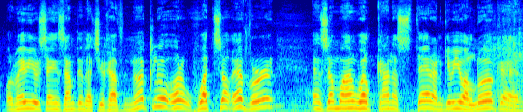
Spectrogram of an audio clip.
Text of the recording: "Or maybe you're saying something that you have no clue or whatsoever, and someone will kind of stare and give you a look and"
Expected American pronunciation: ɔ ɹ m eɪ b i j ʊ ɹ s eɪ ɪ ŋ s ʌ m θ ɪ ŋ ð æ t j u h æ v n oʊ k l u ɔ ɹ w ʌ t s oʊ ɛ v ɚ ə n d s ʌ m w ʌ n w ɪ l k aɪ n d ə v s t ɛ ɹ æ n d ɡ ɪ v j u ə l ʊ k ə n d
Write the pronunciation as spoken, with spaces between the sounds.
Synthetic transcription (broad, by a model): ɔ ɹ m eɪ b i j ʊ ɹ s eɪ ɪ ŋ s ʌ m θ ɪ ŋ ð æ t j u h æ v n oʊ k l u ɔ ɹ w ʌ t s oʊ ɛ v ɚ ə n s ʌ m w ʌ n w ɪ l k aɪ n d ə s t ɛ ɹ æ n ɡ ɪ v j u ə l ʊ k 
